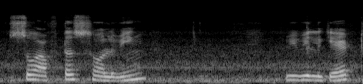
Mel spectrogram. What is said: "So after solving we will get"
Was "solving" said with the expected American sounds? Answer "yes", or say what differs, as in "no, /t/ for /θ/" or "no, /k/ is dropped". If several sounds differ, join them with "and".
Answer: yes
